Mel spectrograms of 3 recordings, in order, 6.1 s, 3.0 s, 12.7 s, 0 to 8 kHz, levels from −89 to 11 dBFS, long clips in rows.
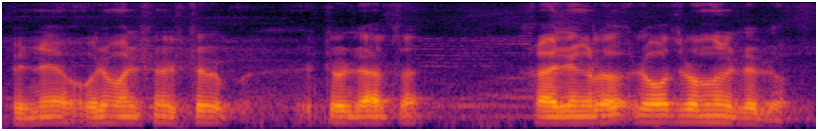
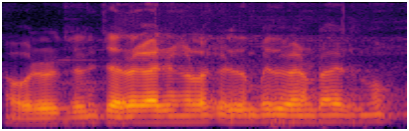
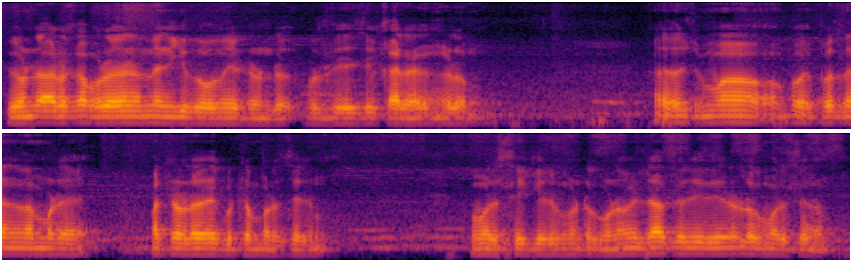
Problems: background sounds at intervals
